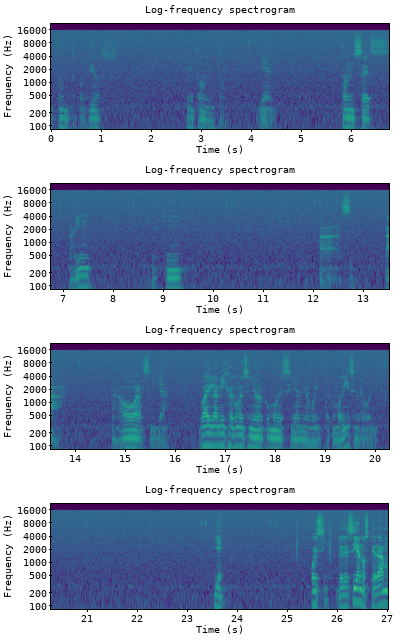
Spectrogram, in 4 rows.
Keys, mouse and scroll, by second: 0.7 click, 3.8 click, 6.6 click, 8.3 click, 10.2 click, 12.0 click, 14.0-17.6 drag, 18.7-20.7 drag, 20.9-22.5 drag, 23.3 click, 24.6 click, 25.4 ctrl+click, 26.0-26.7 ctrl+scroll down 2.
